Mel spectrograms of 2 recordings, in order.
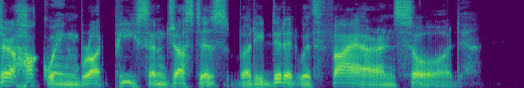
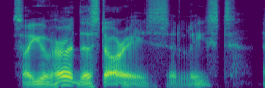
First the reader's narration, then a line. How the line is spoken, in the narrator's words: Elias chuckled, a dry sound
